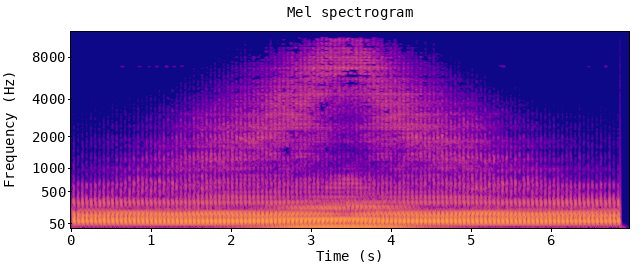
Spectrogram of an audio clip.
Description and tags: | - Description - |
Sound similar to helicopter or drone propellers
| - Made with - |
Serum - Fl Studio.
For science fiction projects, video games or whatever I wanted.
